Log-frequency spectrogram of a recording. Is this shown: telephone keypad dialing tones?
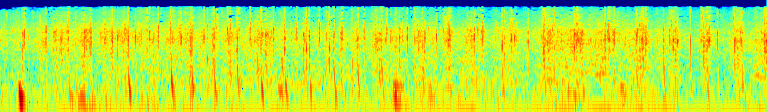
no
